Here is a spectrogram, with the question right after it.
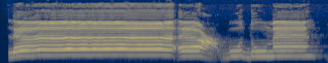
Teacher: Maka pastikan huruf pertama dibaca hamzah, yang kedua huruf ain. Jadi saat membaca dan menekan huruf ain dalam kondisi sukun, pita suara kita menyempit sehingga suara terdengar lebih berat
